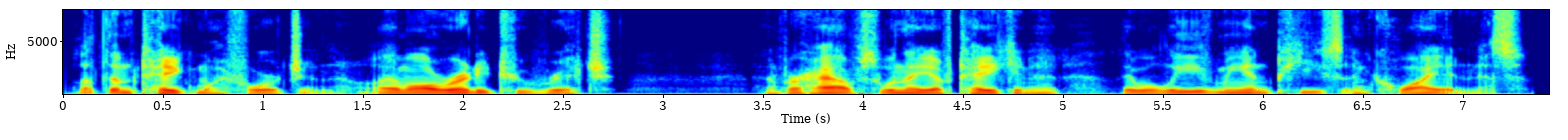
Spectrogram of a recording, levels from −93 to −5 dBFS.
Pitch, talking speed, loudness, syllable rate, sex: 90 Hz, 200 wpm, -20 LUFS, 5.6 syllables/s, male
